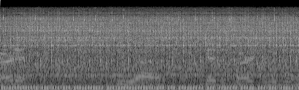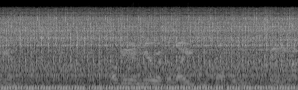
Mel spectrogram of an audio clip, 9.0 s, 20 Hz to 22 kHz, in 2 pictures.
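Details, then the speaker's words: Yamaha XS650 twin, engine reinstalled after fixing its oil-burning problem, now pretty warm, points still to be properly adjusted: even steady low thump, no stumbling, knocking or rattle; no smoke, healthy settled idle. "it's pretty warm now and uh I like what I'm seeing"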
